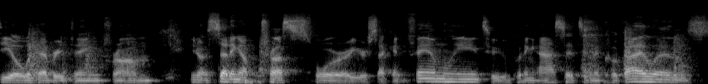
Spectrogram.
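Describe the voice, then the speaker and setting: With an American accent, a man with a very deep, low pitch talks at a moderate pace, hardly pausing and with ordinary pitch variation. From United States. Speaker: artist. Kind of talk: casual chat.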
